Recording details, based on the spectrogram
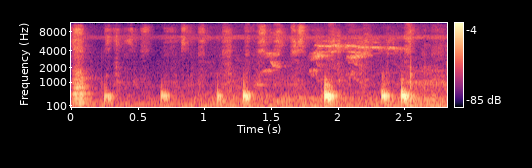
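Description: Pen on paper writing out a maths problem: a string of soft, brief scratching strokes in an irregular rhythm, faint and close, with no talking.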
